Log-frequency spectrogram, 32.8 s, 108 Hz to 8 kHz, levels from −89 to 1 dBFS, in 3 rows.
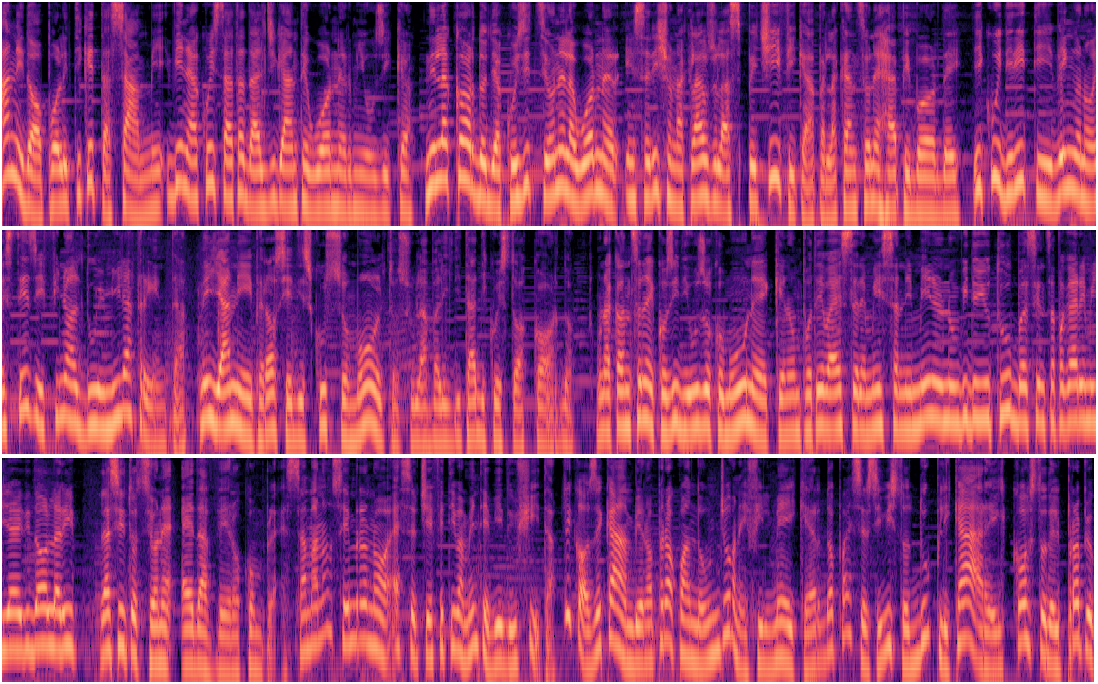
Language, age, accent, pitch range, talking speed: Italian, 20-39, native, 155-205 Hz, 170 wpm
